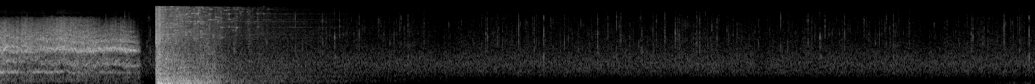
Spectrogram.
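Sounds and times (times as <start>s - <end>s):
car brakes screeching on wet road: 0.0s - 1.5s
crash with shattering debris: 1.6s - 3.6s.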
